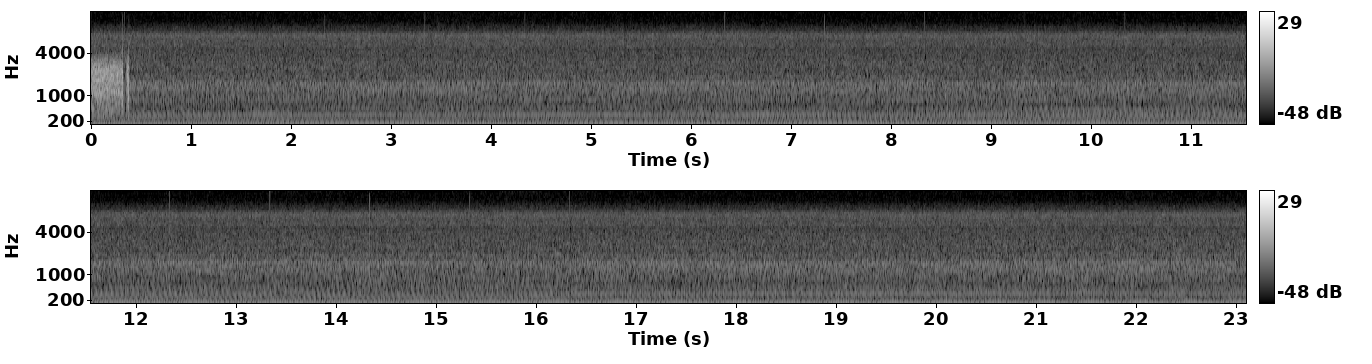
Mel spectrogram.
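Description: A small airplane's engine drones steadily in flight, heard from inside the cockpit, a constant dense hum with strong low harmonics that holds unchanged throughout.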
